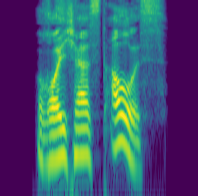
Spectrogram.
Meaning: second-person singular present of ausräuchern
- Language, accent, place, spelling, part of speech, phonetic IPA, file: German, Germany, Berlin, räucherst aus, verb, [ˌʁɔɪ̯çɐst ˈaʊ̯s], De-räucherst aus.ogg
